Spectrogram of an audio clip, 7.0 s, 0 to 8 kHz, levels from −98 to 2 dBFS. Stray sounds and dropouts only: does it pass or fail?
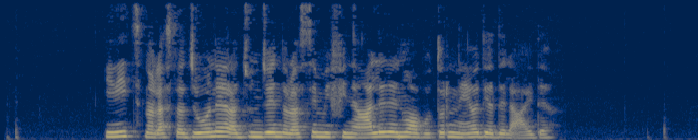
pass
